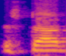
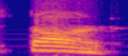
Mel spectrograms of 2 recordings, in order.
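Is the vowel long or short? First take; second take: short; long. First: The vowel is said short. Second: The vowel is stretched long. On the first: The speaker calls it wrong. "स्टार्ट नहीं" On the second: The speaker calls it right. "यहाँ पे लंबा खिंचा है थोड़ा"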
